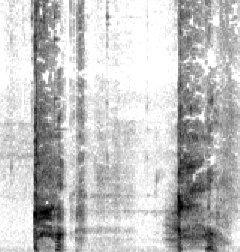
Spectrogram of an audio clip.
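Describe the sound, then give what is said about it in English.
Coughing and throat clearing in two loud, harsh bouts separated by a pause of about a second. Each bout is made of two rasping bursts close together. “I've got something in my throat. Excuse me.”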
